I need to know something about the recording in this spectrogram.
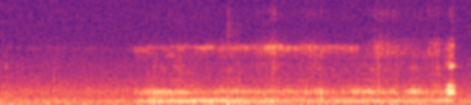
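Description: Summer woodland ambience: a steady buzz of insects, with a higher, thin insect drone coming in about two seconds in and holding for a few seconds.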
